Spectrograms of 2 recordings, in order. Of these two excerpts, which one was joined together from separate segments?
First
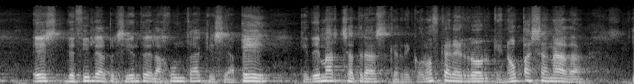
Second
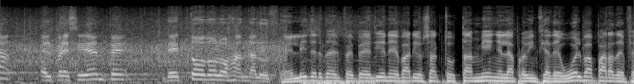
second; 1 cut; at 3.7 s

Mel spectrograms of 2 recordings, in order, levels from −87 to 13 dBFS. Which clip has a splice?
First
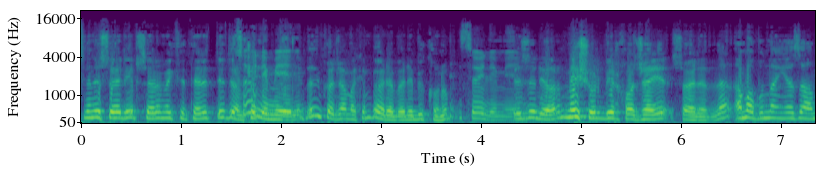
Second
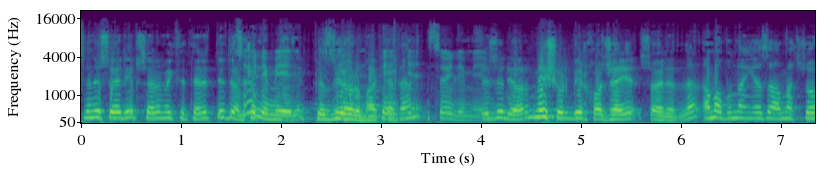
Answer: first; 2 cuts; at 2.2 s, 3.7 s

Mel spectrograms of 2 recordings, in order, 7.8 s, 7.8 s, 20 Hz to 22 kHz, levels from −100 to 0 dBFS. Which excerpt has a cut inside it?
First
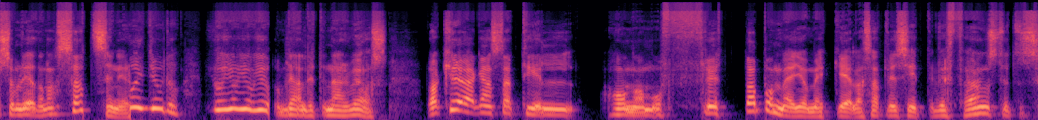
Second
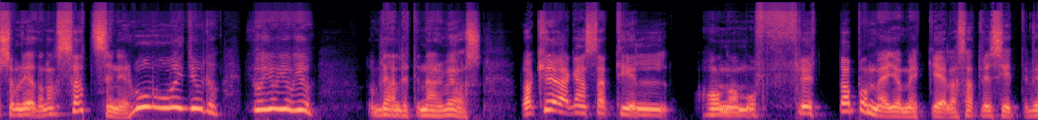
first; 2 cuts; at 1.0 s, 2.0 s

